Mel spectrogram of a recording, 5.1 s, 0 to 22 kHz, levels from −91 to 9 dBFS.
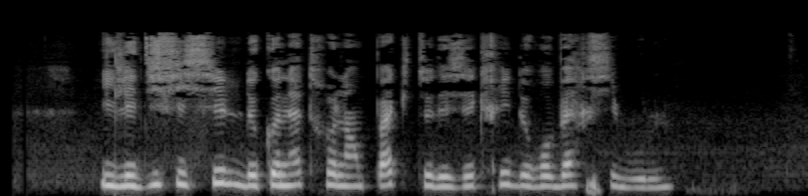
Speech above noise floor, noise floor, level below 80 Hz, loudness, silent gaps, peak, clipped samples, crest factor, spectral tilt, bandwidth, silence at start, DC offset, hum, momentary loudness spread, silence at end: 40 dB; -62 dBFS; -60 dBFS; -23 LUFS; none; -4 dBFS; under 0.1%; 20 dB; -4.5 dB/octave; 11.5 kHz; 0.6 s; under 0.1%; none; 10 LU; 0.85 s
